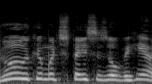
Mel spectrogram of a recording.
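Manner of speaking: high, sing-song mock of the neighbor. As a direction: sneer at his clueless remark. Mocking the neighbor's words.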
